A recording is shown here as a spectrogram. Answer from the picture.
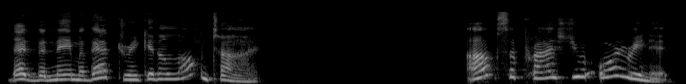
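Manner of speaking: lightly acted surprise at someone's choice; mild surprise. Anna remarks on the professor's drink order, mildly surprised.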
